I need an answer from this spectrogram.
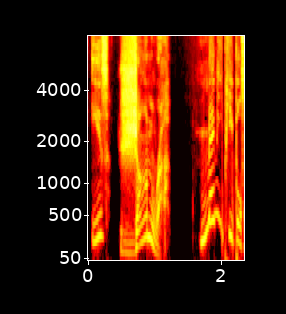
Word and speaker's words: genre: The correct pronunciation is genre. Many people say gen-ree, but that's incorrect. The word comes from French, which is why it has an unusual pronunciation.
